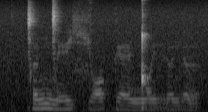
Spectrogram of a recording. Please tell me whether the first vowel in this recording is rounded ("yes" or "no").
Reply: no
